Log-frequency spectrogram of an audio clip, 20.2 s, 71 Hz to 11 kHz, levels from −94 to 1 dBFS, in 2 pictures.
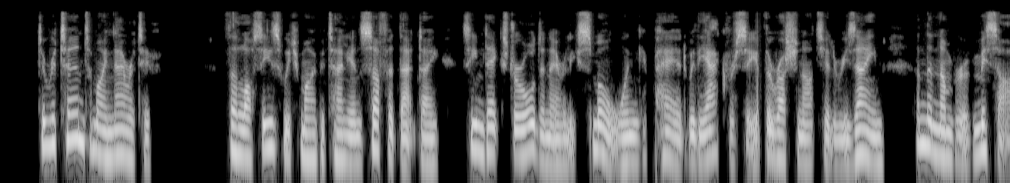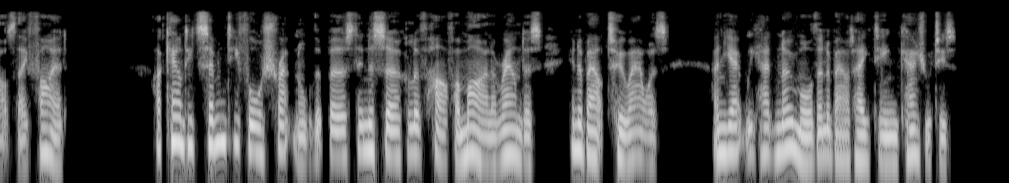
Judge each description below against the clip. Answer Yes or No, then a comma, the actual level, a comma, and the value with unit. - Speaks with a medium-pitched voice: Yes, medium, 150 Hz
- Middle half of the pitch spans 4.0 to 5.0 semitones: Yes, average, 4.7 semitones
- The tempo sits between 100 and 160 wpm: No, average, 185 wpm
